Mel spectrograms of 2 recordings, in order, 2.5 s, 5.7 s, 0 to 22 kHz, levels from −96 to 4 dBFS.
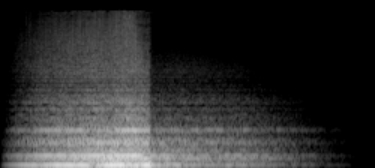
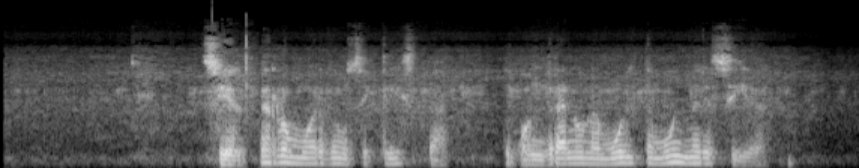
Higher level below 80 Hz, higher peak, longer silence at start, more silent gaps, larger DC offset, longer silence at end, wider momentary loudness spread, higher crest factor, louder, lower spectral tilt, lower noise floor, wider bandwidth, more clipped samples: first, -28 dBFS vs -60 dBFS; about the same, -2 dBFS vs 0 dBFS; second, 0.1 s vs 0.9 s; neither; neither; first, 0.95 s vs 0.45 s; about the same, 20 LU vs 22 LU; about the same, 16 dB vs 20 dB; about the same, -17 LUFS vs -17 LUFS; first, -9.5 dB/octave vs -5 dB/octave; first, -70 dBFS vs -47 dBFS; second, 5.6 kHz vs 9.6 kHz; neither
